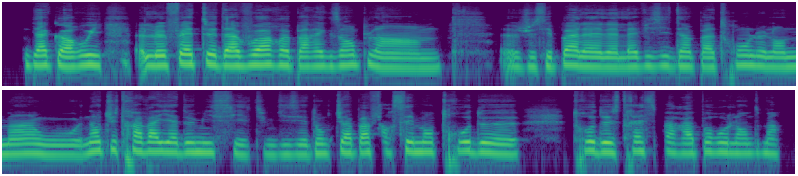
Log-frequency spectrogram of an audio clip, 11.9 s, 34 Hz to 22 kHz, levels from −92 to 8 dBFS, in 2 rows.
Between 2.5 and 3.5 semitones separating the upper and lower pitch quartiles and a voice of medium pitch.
Yes: average, 2.9 semitones; medium, 175 Hz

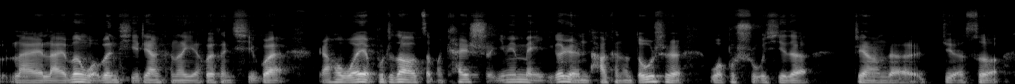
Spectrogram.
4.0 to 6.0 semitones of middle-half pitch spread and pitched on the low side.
No: average, 3.5 semitones; low, 100 Hz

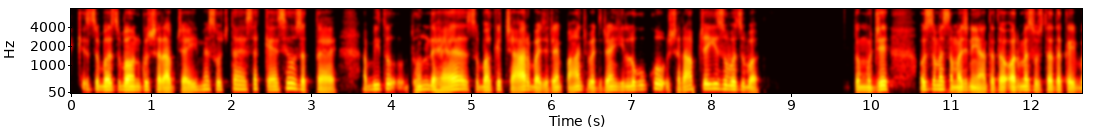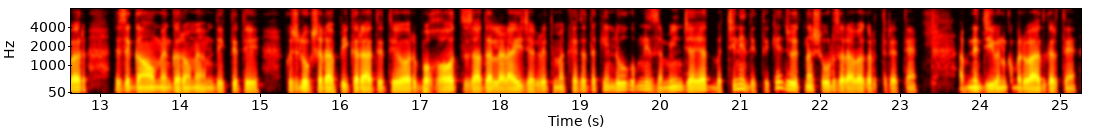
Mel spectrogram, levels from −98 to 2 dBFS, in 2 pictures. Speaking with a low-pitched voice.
Yes: low, 115 Hz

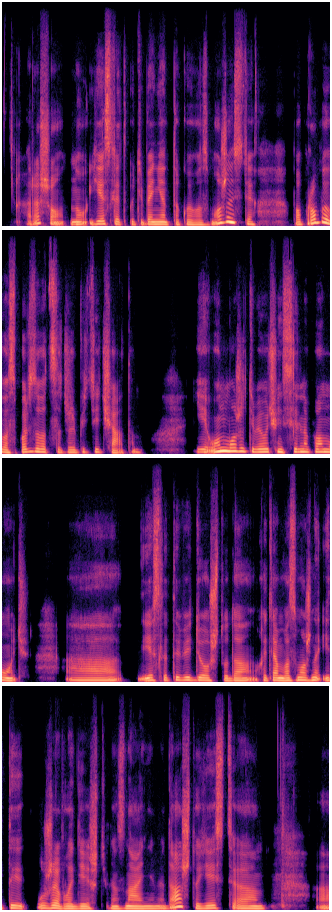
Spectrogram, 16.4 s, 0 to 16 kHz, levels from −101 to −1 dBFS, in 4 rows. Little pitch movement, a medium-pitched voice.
No: average, 3.5 semitones; medium, 165 Hz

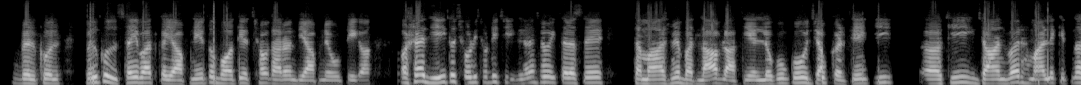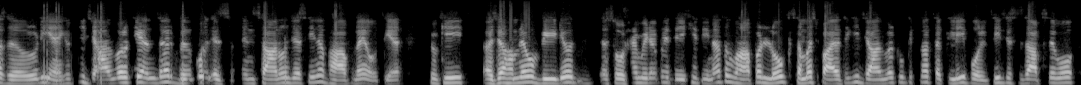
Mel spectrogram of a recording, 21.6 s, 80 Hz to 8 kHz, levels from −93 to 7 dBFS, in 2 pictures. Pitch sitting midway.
Yes: medium, 160 Hz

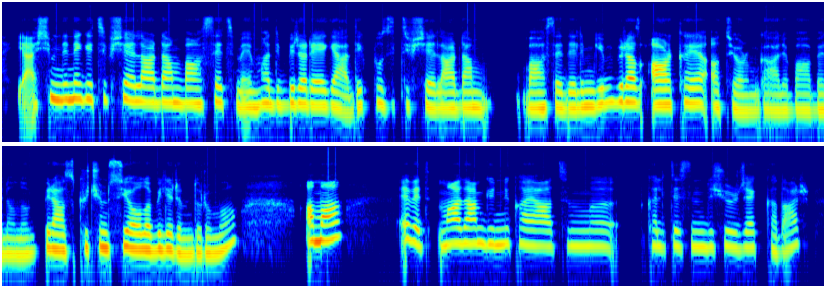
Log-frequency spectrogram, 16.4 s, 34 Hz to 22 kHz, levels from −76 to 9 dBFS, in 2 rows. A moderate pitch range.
Yes: average, 4.0 semitones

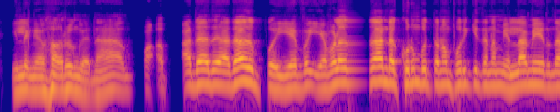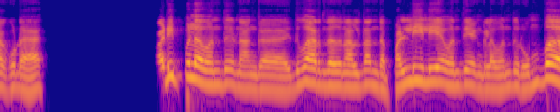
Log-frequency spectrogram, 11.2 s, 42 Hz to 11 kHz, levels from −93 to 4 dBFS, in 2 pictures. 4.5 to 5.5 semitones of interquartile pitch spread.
No: average, 3.8 semitones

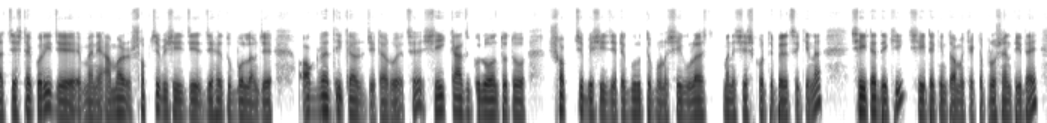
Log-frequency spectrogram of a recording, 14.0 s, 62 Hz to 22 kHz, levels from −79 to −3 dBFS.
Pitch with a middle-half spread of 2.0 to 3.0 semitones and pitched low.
Yes: narrow, 2.4 semitones; very low, 95 Hz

